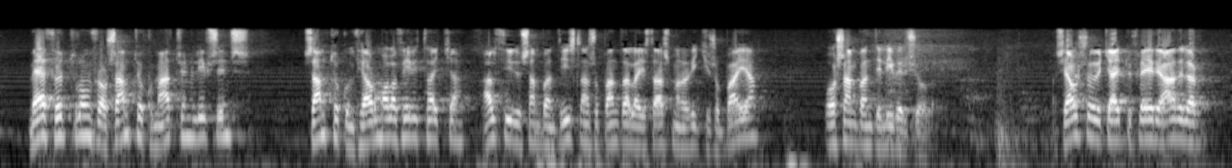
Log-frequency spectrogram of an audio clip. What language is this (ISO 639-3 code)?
isl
